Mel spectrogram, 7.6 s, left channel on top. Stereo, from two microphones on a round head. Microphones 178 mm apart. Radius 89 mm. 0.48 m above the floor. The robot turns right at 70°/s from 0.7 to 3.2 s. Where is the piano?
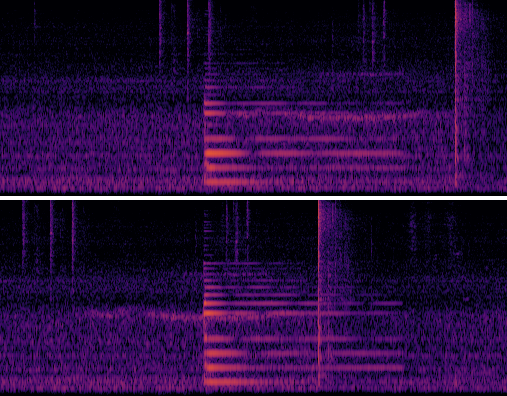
55° right (ahead or behind), 0.8 m; by 6.1 s 45° right (ahead or behind), 0.8 m.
